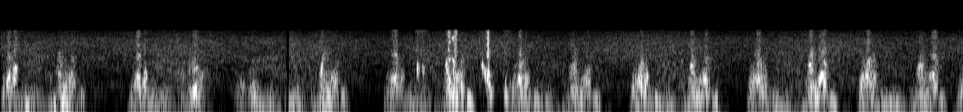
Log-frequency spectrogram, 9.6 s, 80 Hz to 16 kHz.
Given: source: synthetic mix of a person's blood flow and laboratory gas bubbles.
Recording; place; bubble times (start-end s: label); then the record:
Doppler ultrasound of blood flow; precordium
4.15-4.28 s: bubbles
4.44-4.59 s: bubbles
4.79-4.95 s: bubbles
5.02-5.11 s: bubbles
From the record:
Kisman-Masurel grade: 113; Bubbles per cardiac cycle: 1 to 2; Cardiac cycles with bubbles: 1 to 10%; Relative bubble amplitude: loud (0.450 to 0.775); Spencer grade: 1 (occasional bubble signal discernible with the cardiac motion signal, with majority of cardiac periods free of bubbles); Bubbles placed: anywhere in the cardiac cycle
